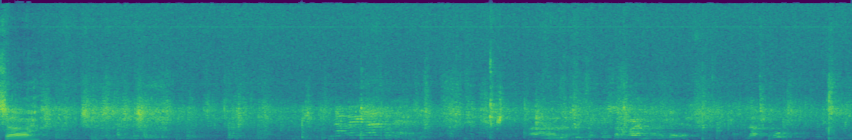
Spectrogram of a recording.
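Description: Young people shout and call out excitedly in a large echoing hall.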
